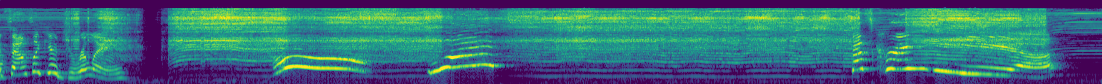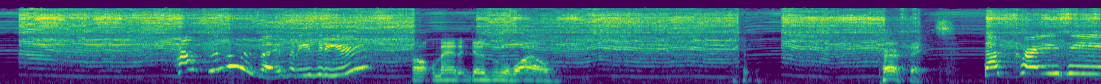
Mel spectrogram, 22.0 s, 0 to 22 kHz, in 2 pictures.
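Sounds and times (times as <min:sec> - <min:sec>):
engraving pen buzzing: 0:00.0 - 0:22.0.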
